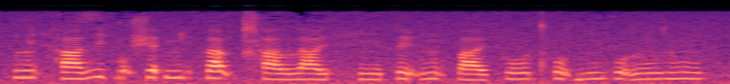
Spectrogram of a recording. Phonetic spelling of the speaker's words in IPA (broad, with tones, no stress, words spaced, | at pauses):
lĩ˦˨ hä˨zḭ˦˨ ɡɔ̰˦˨ ʃɛ˦ʔɲḭ˦˨ θa̰˦˨ʊ̯t͡ɕʰa˨ʊ̯la˨ɪ̯ hĩ˨θḛ˦˨ɪ̯ŋũ˦˨ pa˨ɪ̯ko˦ tʰo̰˦˨ʊ̯ɡĩ˦po̰˦˨ lũ˦ zũ˦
